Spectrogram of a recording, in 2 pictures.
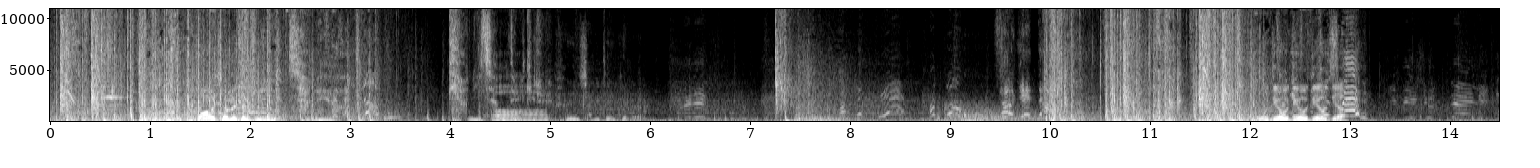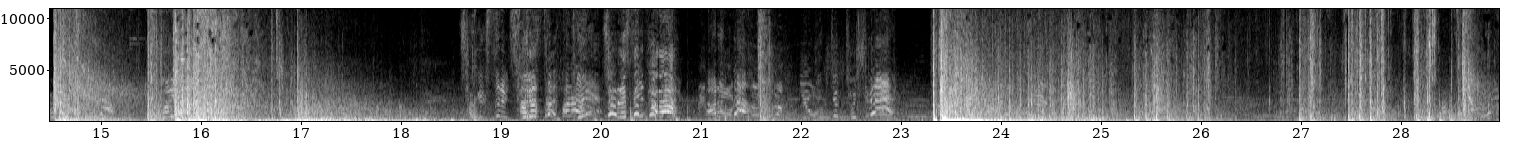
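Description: Rifle gunfire cracks in rapid bursts.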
